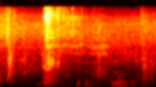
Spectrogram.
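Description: Footsteps on gravel: a few steps about half a second apart.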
